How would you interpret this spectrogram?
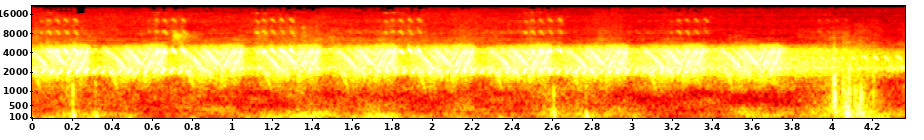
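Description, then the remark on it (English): Tiger moth ultrasonic sonar-jamming clicks, used against bats and slowed down to be audible: a dense, high-pitched rattling buzz that swells in regular bursts about three times a second, steady and fairly loud throughout with no voices. “Its high-speed clicks are slowed down so we can hear.”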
